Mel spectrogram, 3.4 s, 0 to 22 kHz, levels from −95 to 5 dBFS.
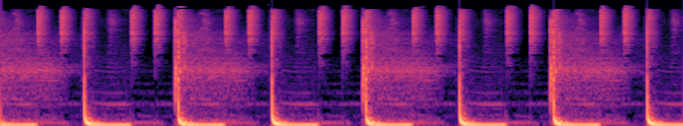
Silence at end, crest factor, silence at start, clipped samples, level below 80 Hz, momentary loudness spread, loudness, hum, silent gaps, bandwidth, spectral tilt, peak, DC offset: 0 s; 14 dB; 0 s; under 0.1%; -16 dBFS; 4 LU; -16 LUFS; none; none; 18.5 kHz; -5 dB/octave; 0 dBFS; under 0.1%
